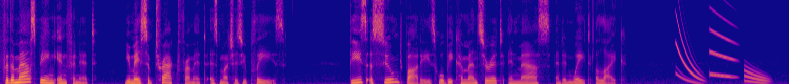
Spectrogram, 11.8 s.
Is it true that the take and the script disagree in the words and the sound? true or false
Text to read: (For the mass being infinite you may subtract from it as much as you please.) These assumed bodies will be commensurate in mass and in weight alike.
true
